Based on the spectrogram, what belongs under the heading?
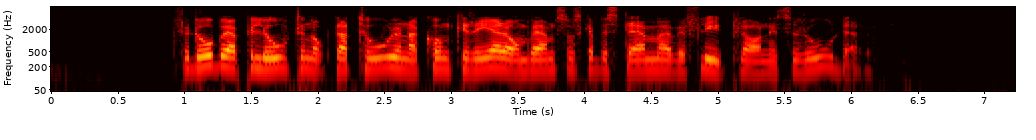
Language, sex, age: Swedish, male, 38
